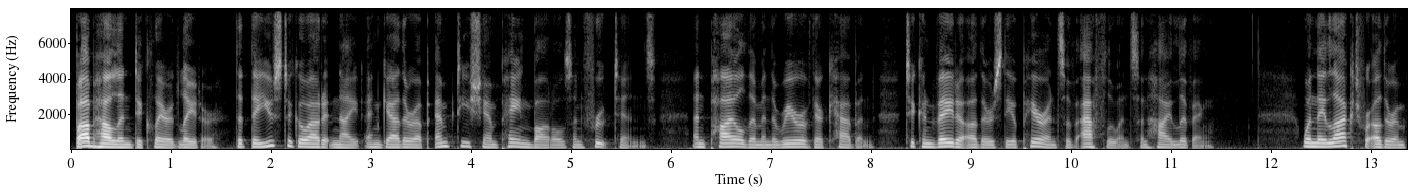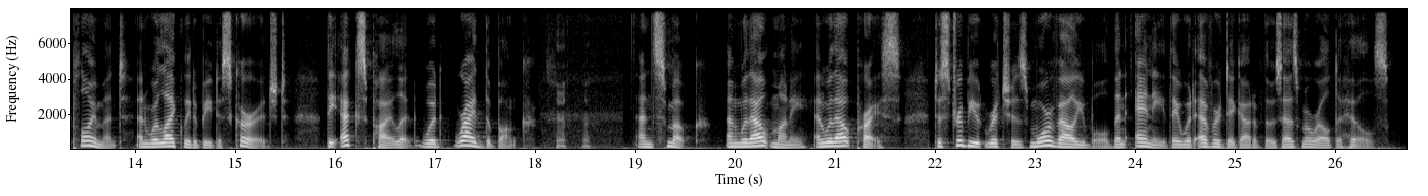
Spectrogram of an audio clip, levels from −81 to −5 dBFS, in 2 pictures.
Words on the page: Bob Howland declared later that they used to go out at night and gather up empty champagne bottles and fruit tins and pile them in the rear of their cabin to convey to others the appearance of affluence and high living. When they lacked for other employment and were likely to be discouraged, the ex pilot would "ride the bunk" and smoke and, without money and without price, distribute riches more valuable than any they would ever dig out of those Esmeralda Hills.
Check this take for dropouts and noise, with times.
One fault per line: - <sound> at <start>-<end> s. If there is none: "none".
- laugh at 18.1-18.8 s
